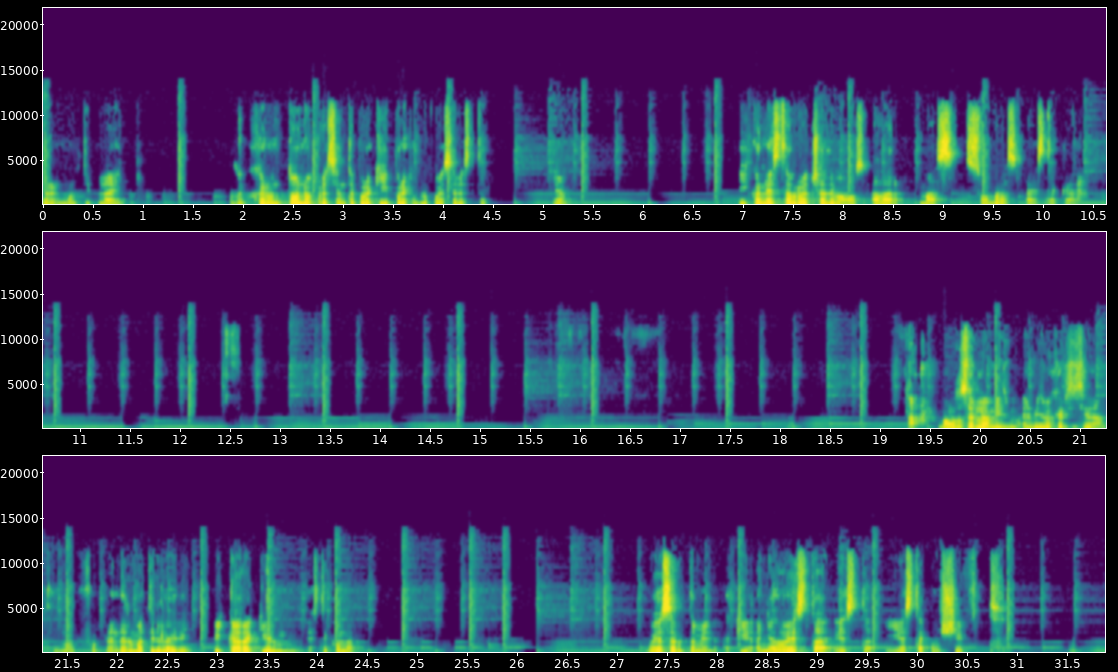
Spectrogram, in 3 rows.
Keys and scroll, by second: 1.3 z, 3.3 i, 5.2 b, 8.2 super+z, 19.1 super+z, 22.5 w.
